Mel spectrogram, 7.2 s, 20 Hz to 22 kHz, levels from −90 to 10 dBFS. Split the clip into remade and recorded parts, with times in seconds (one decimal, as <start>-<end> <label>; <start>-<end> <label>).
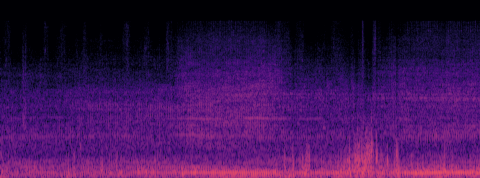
0.0-5.1 recorded; 5.1-5.6 remade; 5.6-7.2 recorded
